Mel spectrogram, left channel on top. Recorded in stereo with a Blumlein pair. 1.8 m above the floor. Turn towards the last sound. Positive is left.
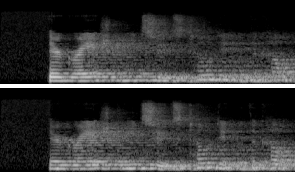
turn(degrees=-45)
